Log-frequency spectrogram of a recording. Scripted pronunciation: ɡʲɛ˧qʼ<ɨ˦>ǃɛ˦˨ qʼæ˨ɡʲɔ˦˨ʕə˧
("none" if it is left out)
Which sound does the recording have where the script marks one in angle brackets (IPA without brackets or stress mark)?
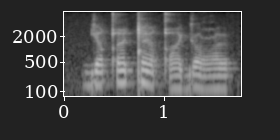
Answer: i˦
